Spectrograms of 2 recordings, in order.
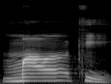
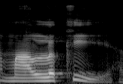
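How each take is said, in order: First: No vowel is sounded between the L and K. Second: A short e vowel is sounded after the L. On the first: The speaker calls it right. "tetapi malki" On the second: The speaker calls it wrong. "jangan sampai membacanya maleki"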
